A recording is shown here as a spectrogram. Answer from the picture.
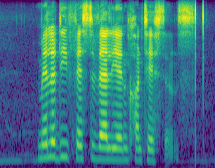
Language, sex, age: English, female, 20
